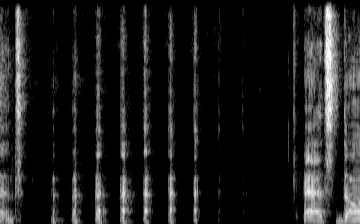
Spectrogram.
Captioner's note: Ketawa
